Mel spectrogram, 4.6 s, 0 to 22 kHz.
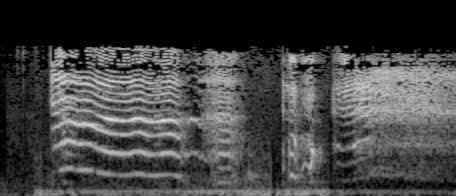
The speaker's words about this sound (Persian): گریه کودکی که 3 روز می شود به دنیا آمده است، اما معلول و سوء شکل.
